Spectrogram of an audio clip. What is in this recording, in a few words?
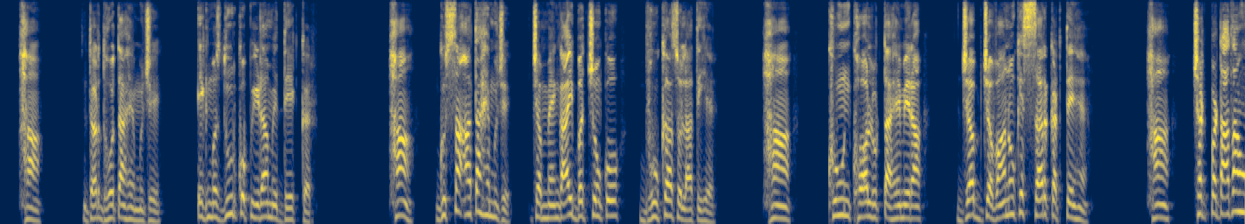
hindi, male voice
